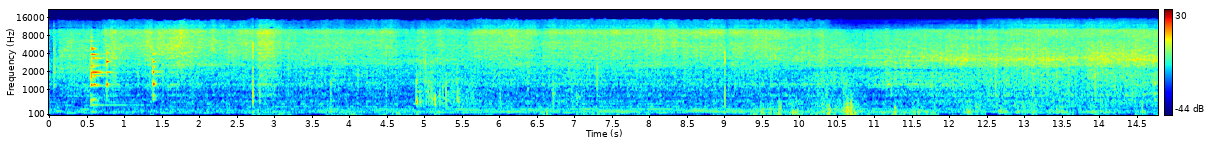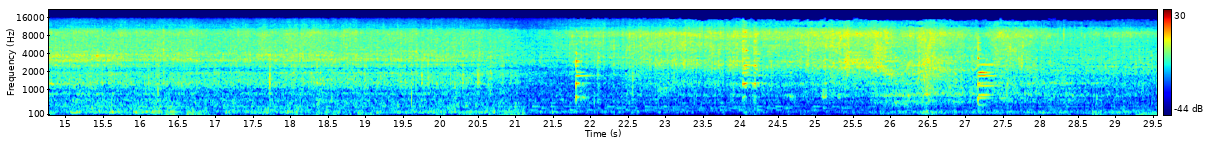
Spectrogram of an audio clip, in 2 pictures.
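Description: Thick burger patty frying in a pan over a campfire: a steady sizzling hiss, with a few light sharp clicks now and then.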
